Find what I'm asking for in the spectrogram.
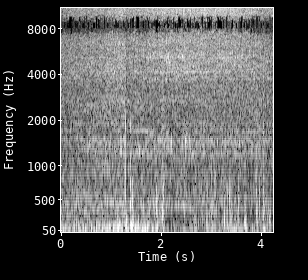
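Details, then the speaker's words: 1988 GMC Jimmy K5 with a throttle-body-injected 5.7 350, overdrive automatic, parked 10 years, running again. A loud, fairly steady low idle with some uneven chuffing and no knock or miss; injectors are visibly spraying. "it's so funny to watch those injectors spray you can see the fuel spraying while it's running"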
